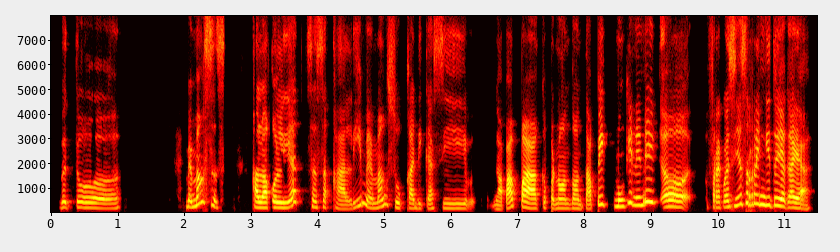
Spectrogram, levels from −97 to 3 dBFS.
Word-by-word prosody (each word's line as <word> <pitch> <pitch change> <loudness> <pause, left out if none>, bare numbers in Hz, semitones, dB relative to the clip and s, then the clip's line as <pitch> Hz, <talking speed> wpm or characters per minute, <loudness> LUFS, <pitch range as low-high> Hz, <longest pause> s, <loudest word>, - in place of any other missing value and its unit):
Betul, 210 -4 -3 1.0
memang 260 - +1
se - - -3
se - - -4 0.4
kalau 220 -1 +5
aku 230 - +1
lihat, 215 - +2 0.2
sesekali 220 - -5
memang 240 - -3
suka 200 -6 -5
dikasih 185 0 -9 0.4
nggak - - -4
apa-apa - - +6 0.2
ke - - -6
penonton, 185 -1 -2
tapi 340 -1 0
mungkin 265 +6 +1
ini, 460 - +4 0.2
eee, 250 +3 +4 0.3
frekuensinya 245 +9 -1
sering 375 -3 +1
gitu 320 -1 -1
ya 280 -3 +6
Kak 220 -1 +5
ya? - - +2
225 Hz, 130 wpm, -23 LUFS, 190-265 Hz, 1.0 s, apa-apa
